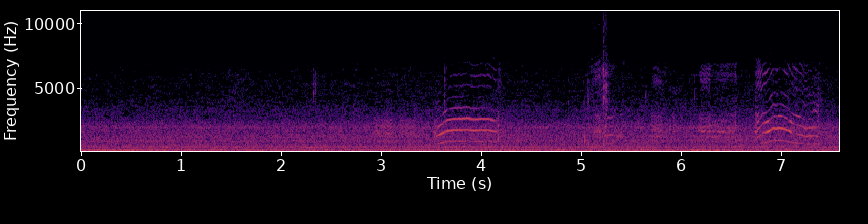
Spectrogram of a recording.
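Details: Tiny fifteen-day-old abandoned stray kitten, left alone by its mother in a gallery, unhappy in its new home: two thin, high meows, rising then falling, about three seconds apart, over a steady low background hum.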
